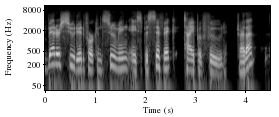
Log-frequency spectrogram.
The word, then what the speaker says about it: specific: All right, so might be better suited for consuming a specific type of food. Try that. Might be better suited for consuming a specific type of food. So instead of specific, it's specific, a specific type of food.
